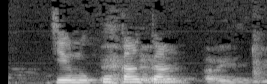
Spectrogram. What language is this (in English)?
Aja (Benin)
